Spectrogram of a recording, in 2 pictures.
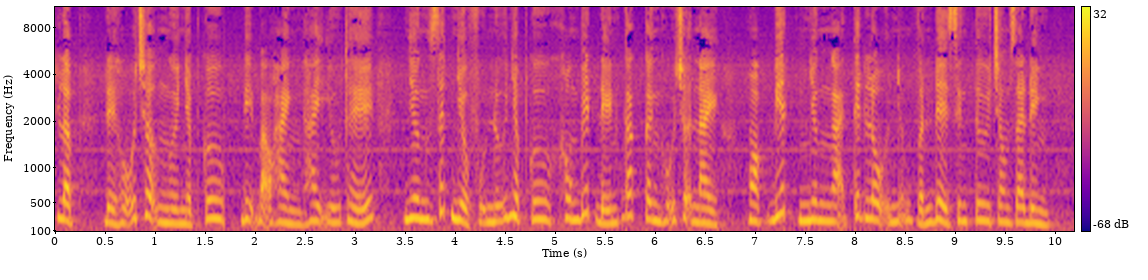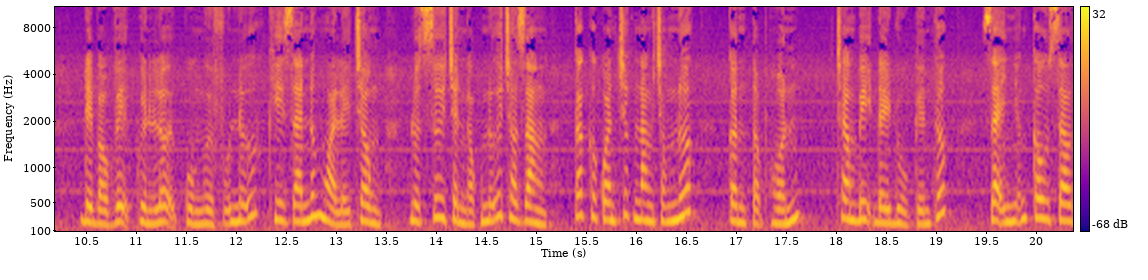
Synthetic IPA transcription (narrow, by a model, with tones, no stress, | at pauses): t̪e˦˥t̚lə˨˩p̚ | ɗe˧˩ɦo̰˧˥t͡ɕə̰˧˨ŋɨ˨˩əjɲə˨˩p̚kɨ˧ɓḭ˧˨ɓa̰ː˧˨wɦa˨˩jŋ̟ɦa˧jʔi˨˦əwt̪ʰe˨˦ | ɲɨ˧ŋzə˦˥t̚ɲi˨˩əwfṵ˧˨nɨ̰˧˥ɲə˨˩p̚kɨ˧xə˧wŋ͡mɓi˦˥ət̚ɗe˨˦nkaː˦˥kːə˧jŋ̟ɦo̰˧˥t͡ɕə̰ː˧˨na˨˩j | hwa˨˩k̚ɓi˦˥ət̚ɲɨ˧ŋːa̰ː˧˨jt̪i˦˥ət̚lo̰˧˨ɲɨ̰˧˥ŋvə˨˦nɗe˨˩zi˧ənt̪ɨ˧t͡ɕɔ˧wŋ͡mzaː˧ɗï˨˩ŋ̟ | ɗe˧˩ɓaː˧˩wvḛ˧˨kwi˧˩ənlə̰ː˧˨jku˧˩əŋɨ˨˩əjfṵ˧˨nɨ̰˧˥xi˧zaː˧nɨ˦˥ək̚ŋwaː˨˩jlə˨˦jt͡ɕə˨˩wŋ͡m | lwə˨˩t̚sɨ˧t͡ɕə˨˩nŋa˨˩wk͡p̚nɨ̰˧˥t͡ɕɔ˧za˨˩ŋkaː˦˥kːəː˧kwaː˧nt͡ɕɨ˦˥k̚na˧ŋt͡ɕɔ˧wŋ͡mnɨ˦˥ək̚ːə˨˩nt̪ə˨˩p̚hwə˨˦n | t͡ɕaː˧ŋɓḭ˧˨ɗə˨˩jɗu˧˩ki˨˦nt̪ʰɨ˦˥k̚ | z̥a̰˧˨jɲɨ̰˧˥ŋkə˧wzaː˧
